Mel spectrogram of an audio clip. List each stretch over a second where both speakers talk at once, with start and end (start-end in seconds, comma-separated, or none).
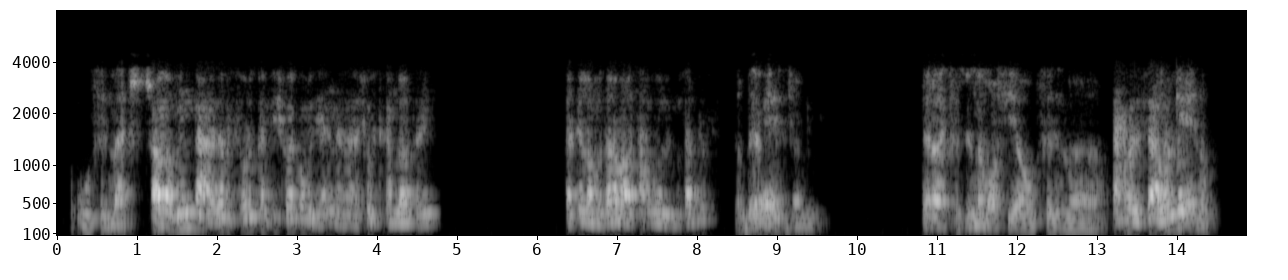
none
